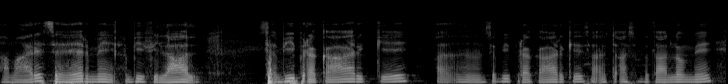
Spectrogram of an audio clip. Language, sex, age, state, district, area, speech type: Hindi, male, 18-30, Madhya Pradesh, Betul, rural, spontaneous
